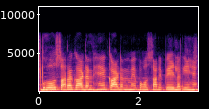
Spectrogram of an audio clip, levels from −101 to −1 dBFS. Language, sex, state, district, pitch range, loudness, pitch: Hindi, female, Haryana, Rohtak, 230-245 Hz, -16 LUFS, 240 Hz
